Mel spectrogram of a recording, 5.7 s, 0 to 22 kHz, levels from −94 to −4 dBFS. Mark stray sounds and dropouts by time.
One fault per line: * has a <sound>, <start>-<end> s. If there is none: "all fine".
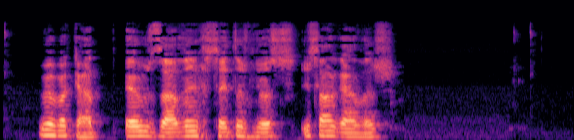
all fine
